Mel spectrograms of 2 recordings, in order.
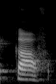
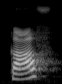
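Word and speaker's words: calf: को बोला जाता है काफ और इसकी दो प्रोनंसिएशन हैं काफ दूसरा कैफ ठीक है कैटरीना कैफ नहीं है बट याद कर सकते हैं ऐसे आप सो काफ बोलेंगे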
